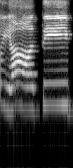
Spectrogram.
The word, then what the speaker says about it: याति: ततो याति परांगतिम, यांतिम नहीं है, याति।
